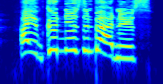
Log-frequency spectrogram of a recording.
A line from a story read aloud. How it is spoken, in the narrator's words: Nesma yelled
